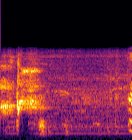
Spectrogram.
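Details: Barking at a laser pen, the dog Scarlet lets out a loud bark and a second shorter one, then quieter noises before another bark begins at the end; a faint hum persists.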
